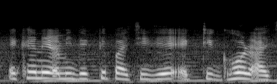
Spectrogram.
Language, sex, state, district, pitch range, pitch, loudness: Bengali, female, Assam, Hailakandi, 240-270 Hz, 255 Hz, -14 LUFS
